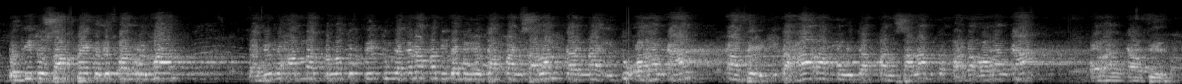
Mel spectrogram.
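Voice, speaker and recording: High-voiced preacher, echoey PA. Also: male voice, normal speed, far from the mic. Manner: lively, addresses audience directly. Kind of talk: storytelling sermon. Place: village religious gathering outdoors.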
